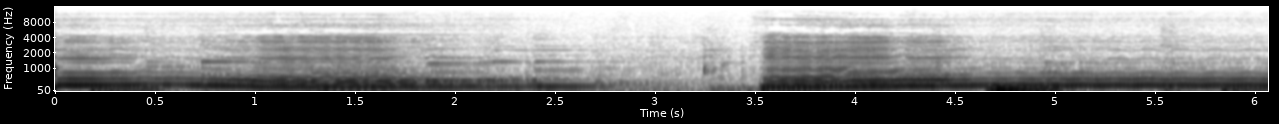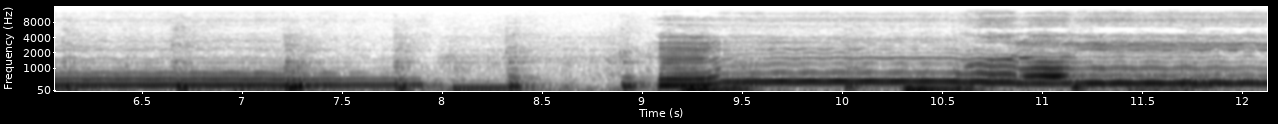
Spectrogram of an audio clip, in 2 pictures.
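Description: Music: a voice humming a slow melody in long held notes with vibrato, over acoustic guitar with plucked bass notes. The humming comes in three phrases with short breaks between them.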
